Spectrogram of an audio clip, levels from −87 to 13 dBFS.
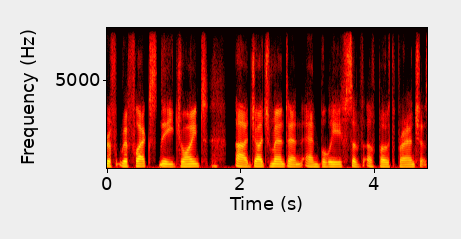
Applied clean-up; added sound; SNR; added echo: neural diffusion model UNIVERSE++.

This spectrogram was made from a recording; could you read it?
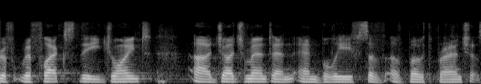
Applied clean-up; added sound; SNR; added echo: none; none; none; none.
